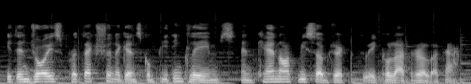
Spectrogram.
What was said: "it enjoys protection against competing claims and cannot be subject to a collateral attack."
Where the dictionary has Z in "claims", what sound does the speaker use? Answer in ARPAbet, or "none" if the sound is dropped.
S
